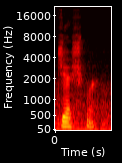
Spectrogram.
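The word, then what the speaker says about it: Yeshua: him across the way Joshua would not have been pronounced Joshua and there it would have been pronounced jeshua just so you understand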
